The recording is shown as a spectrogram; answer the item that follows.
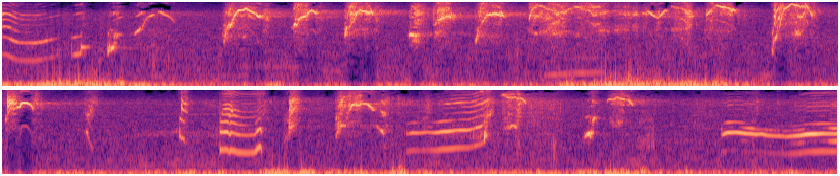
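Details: Baby macaque shouting after its mother refused to nurse it; short upward-bending shrieks and squeals, rapid clicking chatter between them, steady low background hum.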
